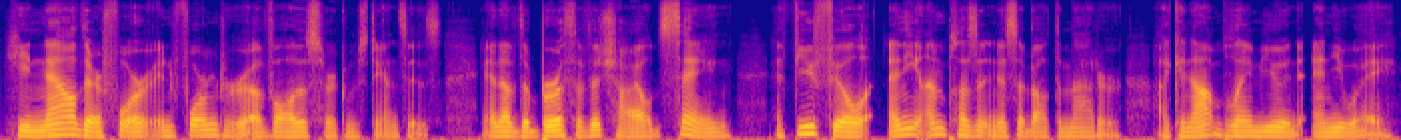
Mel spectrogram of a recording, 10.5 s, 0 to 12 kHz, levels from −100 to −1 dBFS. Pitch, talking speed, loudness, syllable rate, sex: 115 Hz, 185 wpm, -19 LUFS, 5.2 syllables/s, male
